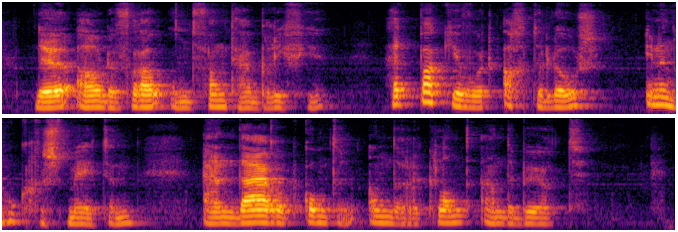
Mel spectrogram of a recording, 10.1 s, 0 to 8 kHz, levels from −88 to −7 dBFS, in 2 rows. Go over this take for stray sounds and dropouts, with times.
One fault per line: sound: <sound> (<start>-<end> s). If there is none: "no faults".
no faults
